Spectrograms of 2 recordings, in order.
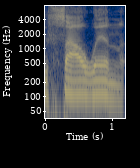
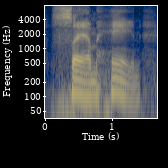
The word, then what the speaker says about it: Samhain: name of the band it's actually sauwin it's not samhain even the band even glenn danzig he pronounces the name of his band wrong it's actually solid okay it's the sow like a cow and then in like you're going in a door okay it's like everybody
